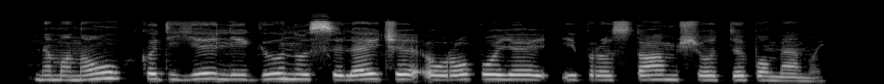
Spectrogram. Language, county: Lithuanian, Šiauliai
